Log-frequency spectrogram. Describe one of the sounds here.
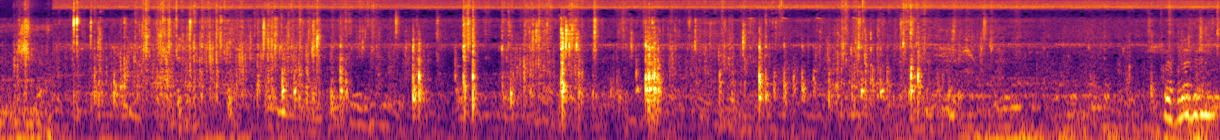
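A crowd murmurs quietly nearby.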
